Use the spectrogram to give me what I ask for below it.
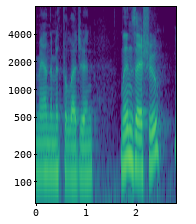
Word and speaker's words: Lin Zexu: So the man chosen to do it, the man, the myth, the legend, Lin Zexu. How would you pronounce it? Good job. Did I do a good job? Yeah. Okay. Lin Zexu.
